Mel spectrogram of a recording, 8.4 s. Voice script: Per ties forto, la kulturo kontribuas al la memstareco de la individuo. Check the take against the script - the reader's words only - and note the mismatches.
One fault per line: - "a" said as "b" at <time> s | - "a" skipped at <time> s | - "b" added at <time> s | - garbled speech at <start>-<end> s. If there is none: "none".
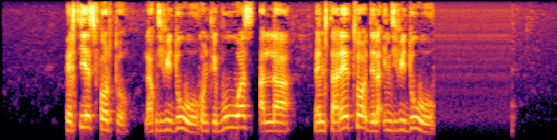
- "kulturo" said as "individuo" at 2.3 s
